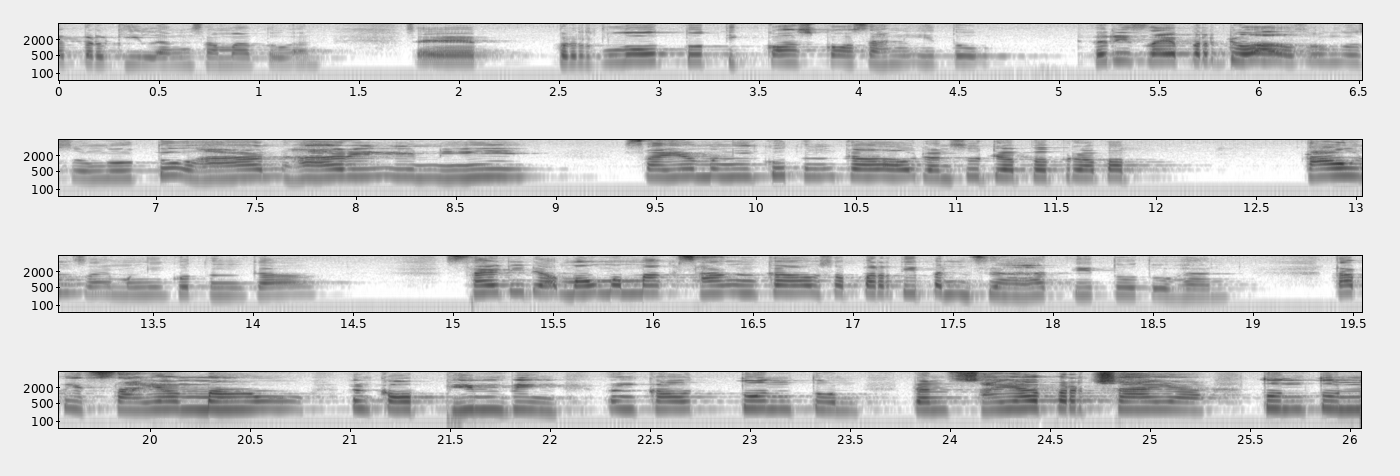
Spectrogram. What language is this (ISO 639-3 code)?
ind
